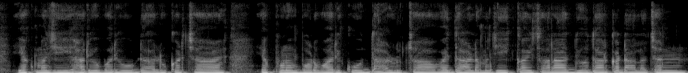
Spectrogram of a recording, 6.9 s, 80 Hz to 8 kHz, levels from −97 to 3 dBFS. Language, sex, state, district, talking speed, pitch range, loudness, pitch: Hindi, male, Uttarakhand, Uttarkashi, 200 wpm, 170-180 Hz, -30 LUFS, 175 Hz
